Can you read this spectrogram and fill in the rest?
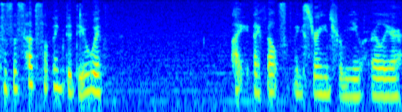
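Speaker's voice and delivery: hushed, acted whisper. Speaking in character to another character during the game: whispering in character. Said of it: "I'm gonna whisper to Goaty".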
